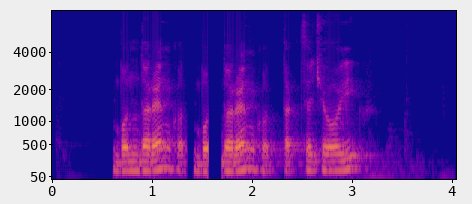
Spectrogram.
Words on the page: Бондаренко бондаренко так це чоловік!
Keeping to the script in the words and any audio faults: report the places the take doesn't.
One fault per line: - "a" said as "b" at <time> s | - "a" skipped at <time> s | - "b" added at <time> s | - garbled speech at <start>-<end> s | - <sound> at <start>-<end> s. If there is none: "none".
- dropout at 1.6-1.7 s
